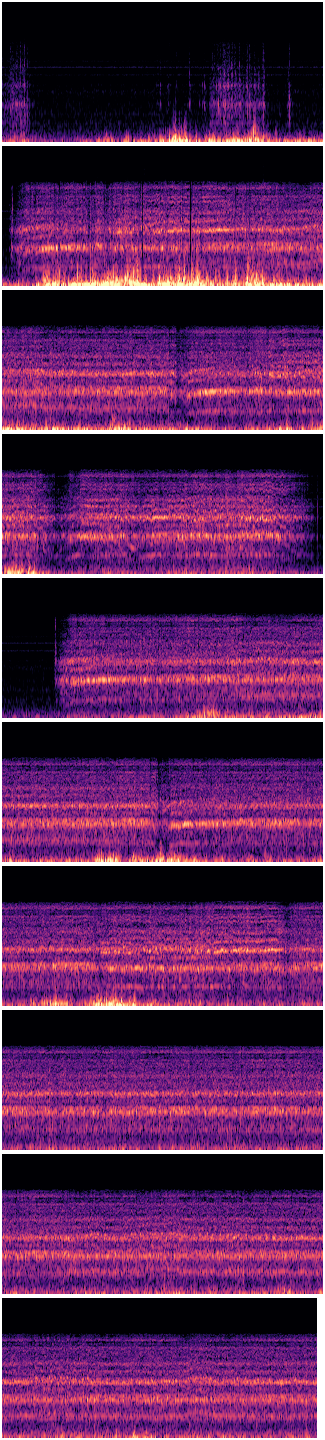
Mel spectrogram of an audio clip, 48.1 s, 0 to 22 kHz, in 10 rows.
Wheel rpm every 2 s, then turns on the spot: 0, 10, 60, 160, 160, 160, 150, 130, 130, 80, 90, 160, 160, 150, 160, 160, 160, 160, 160, 160, 160, 160, 160, 170.
none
